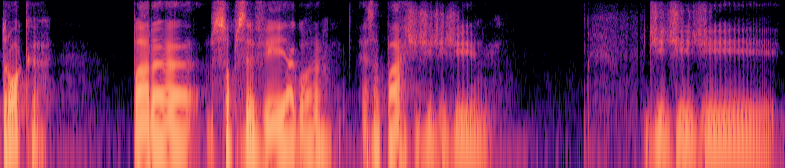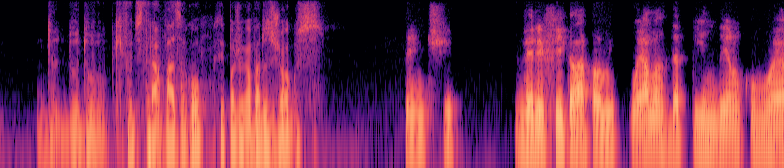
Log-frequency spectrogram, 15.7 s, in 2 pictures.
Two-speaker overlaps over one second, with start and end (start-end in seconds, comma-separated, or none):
none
